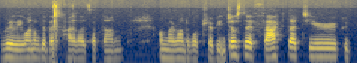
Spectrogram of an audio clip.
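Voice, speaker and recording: A woman with a Polish accent and a low-pitched, soft-edged voice. She talks in a chatty, animated way, like a guest casually telling travel stories. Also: moderate pace, low-quality recording. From Poland. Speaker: podcast guest, motorcycle traveller and content creator. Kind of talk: casual conversational storytelling.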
